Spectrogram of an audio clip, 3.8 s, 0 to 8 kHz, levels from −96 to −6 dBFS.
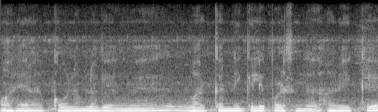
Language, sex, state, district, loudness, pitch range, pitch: Hindi, male, Haryana, Charkhi Dadri, -14 LUFS, 125-130 Hz, 125 Hz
